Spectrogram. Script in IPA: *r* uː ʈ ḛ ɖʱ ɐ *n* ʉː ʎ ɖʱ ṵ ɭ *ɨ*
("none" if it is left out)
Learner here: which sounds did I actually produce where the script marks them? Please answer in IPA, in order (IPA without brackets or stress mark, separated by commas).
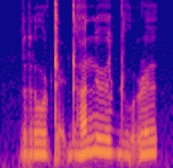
r, n, ɨ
